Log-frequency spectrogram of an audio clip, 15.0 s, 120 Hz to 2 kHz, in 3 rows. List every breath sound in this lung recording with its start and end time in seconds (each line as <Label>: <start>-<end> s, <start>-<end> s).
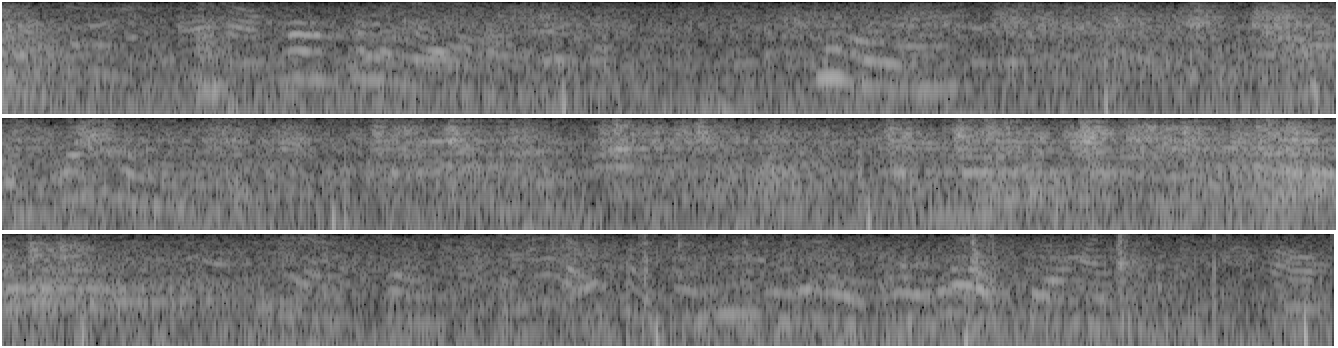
Inhalation: 13.25-14.24 s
